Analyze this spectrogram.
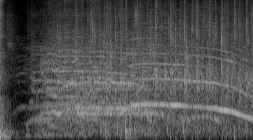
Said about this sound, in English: And cheer him on. One, two, three.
